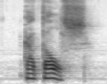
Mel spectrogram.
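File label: "katals", Dutch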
